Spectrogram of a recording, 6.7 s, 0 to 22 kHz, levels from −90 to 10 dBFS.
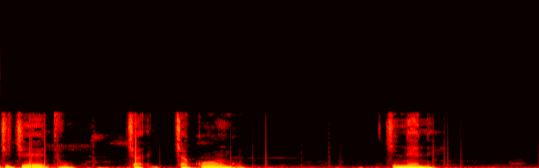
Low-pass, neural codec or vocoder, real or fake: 7.2 kHz; none; real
